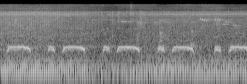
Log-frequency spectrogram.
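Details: Spotted dove, a caged decoy bird described as big-voiced, used in Thai dove luring. Calls in repeated phrases: one or two clipped coos, then a longer, slurred, falling croon, roughly every second. A constant low engine drone sits in the background.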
